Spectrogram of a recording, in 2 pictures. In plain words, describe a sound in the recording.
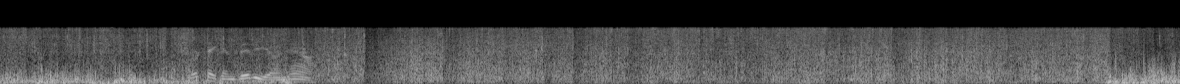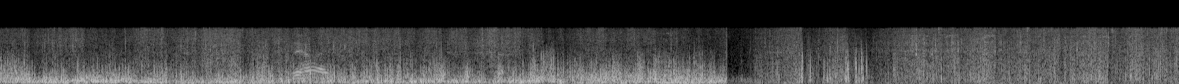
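Bicycle tyres crunch steadily over a gravel path.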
